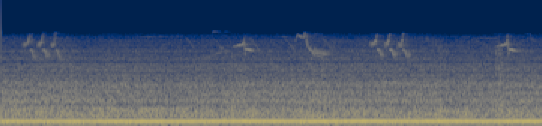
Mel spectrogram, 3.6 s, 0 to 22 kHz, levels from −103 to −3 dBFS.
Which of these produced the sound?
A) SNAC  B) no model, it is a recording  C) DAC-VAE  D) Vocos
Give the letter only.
B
